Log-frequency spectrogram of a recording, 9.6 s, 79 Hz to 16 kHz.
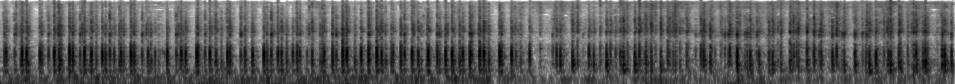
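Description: Fingernails rapidly tap and scratch the laminated cardboard cover of a hardcover Jungle Book. A dense run of quick, dry clicks is heard, centered around 500 Hz, with faint scratchy rasping between them. Each tap dies away almost instantly.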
